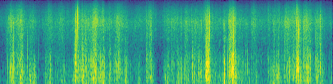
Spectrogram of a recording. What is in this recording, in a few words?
Flag Flap loop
